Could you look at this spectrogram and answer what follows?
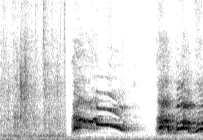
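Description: A dog barks at a stranger in short, loud bursts, with a gap between them and a whining, yipping quality to each one.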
